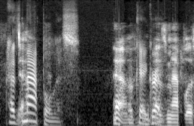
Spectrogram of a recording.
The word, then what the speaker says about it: Asthmapolis: It says Asthmapolis, like Asthmapolis, a map. Asthmapolis. Like Minneapolis. Asthmapolis.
